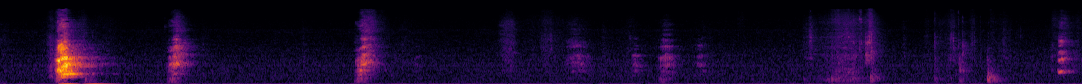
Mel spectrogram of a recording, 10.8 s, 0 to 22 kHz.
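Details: Liza, an eleven-week-old puppy at play with a child on December 24th 2013, lets out three spaced sharp barks, then softer small yips and whines with faint rustling between them.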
